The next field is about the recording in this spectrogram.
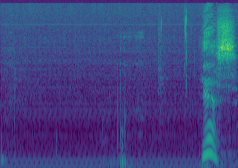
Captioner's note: mic humming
